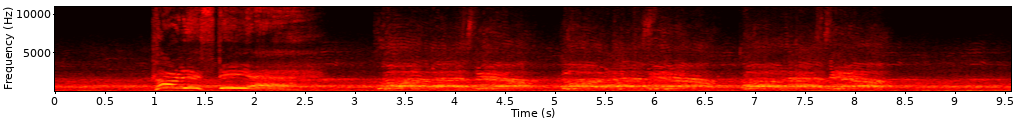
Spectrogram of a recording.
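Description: A man shouts loudly and forcefully to a crowd.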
